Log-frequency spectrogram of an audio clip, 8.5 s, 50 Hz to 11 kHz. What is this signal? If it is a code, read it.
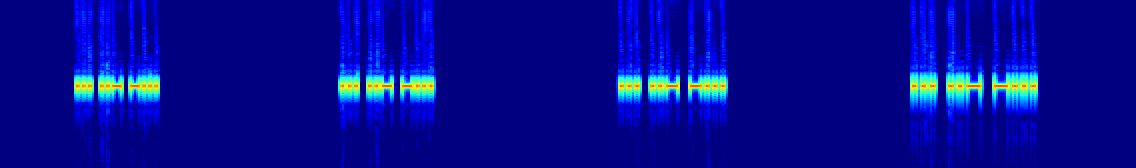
Morse code, heard as a keyed tone, about 44 wpm, 700 Hz. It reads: SUB SUB SUB SUB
